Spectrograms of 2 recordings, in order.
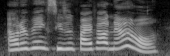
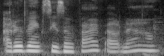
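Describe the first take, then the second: First: It is said in an enthusiastic tone. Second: It is said in a flirty tone.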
